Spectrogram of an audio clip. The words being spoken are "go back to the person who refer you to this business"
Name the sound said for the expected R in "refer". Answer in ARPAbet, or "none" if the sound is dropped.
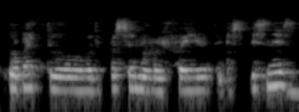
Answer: W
